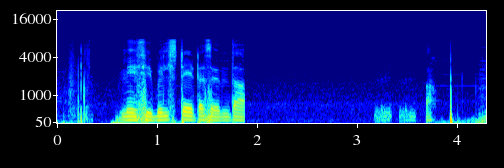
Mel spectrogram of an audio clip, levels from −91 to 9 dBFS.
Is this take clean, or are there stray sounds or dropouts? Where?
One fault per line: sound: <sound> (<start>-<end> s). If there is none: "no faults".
sound: laugh (3.2-3.6 s)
